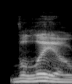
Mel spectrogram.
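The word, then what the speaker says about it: Vallejo: committed his crimes in valo right you don't pronounce the J I saw this in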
